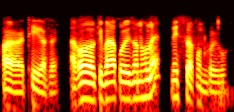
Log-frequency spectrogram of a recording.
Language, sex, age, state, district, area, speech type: Assamese, male, 45-60, Assam, Charaideo, rural, conversation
